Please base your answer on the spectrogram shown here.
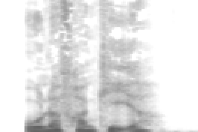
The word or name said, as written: underfrankeret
